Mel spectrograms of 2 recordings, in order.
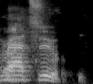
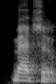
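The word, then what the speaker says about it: Mat-Su: heck are you so the full name Matanuska susitna burrow native names but we just call it Matsu Matsu right okay yeah Sarah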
